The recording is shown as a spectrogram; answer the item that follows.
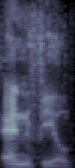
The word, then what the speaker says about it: Enfield: Enfield in college although is it enfeld is that how we pronounce his name I've heard of both ways and it's Enfield Enfield Andy Enfield in college father played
